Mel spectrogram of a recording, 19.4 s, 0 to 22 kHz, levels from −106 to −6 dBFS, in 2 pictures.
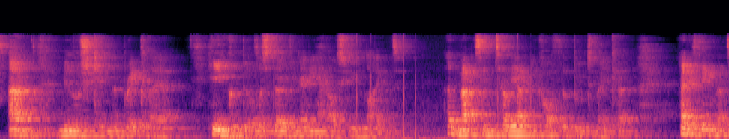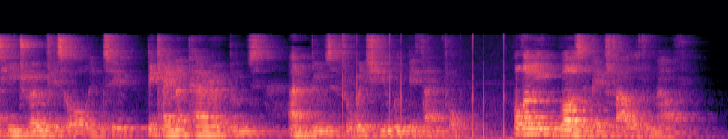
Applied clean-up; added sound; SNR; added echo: none; Typing; 17 dB; reverberation time 1.0 s.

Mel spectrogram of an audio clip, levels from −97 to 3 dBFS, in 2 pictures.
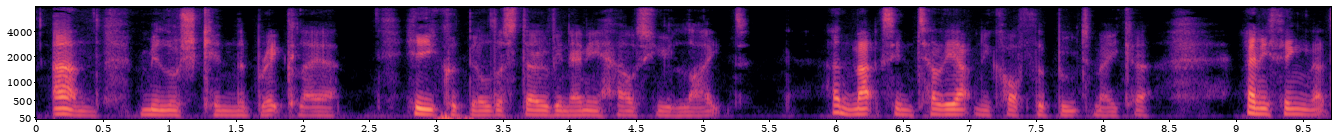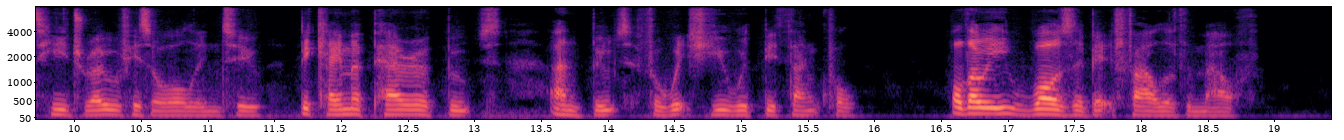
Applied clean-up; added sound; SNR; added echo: none; none; none; none.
